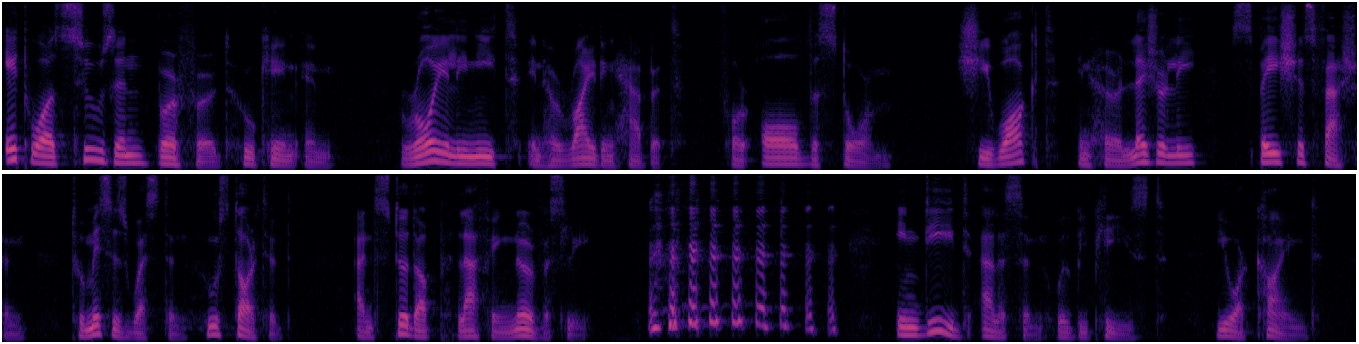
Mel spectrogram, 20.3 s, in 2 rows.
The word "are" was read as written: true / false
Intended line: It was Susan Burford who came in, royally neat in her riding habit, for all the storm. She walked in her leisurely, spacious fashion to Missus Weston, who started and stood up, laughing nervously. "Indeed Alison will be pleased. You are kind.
true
